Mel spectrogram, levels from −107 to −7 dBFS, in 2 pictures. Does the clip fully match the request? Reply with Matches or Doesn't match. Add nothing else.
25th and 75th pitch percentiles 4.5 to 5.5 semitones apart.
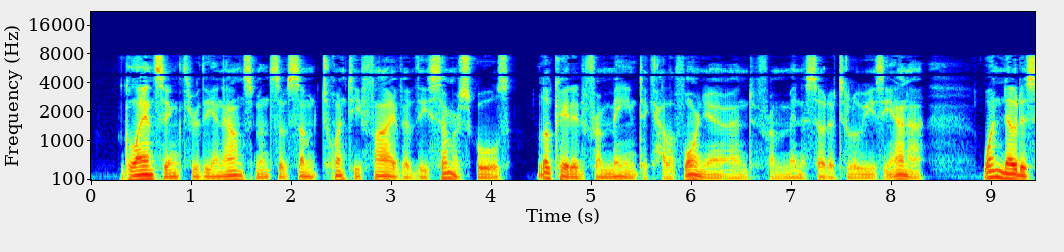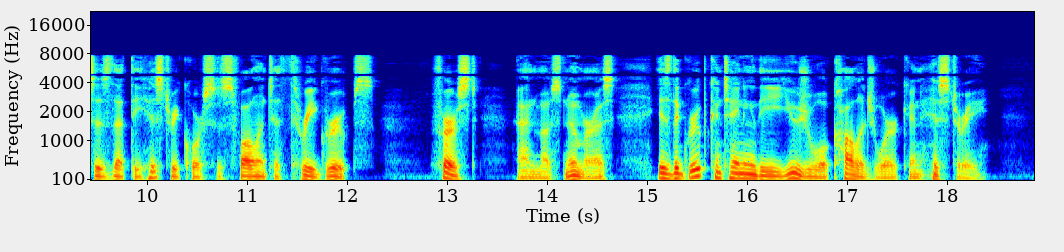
Matches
